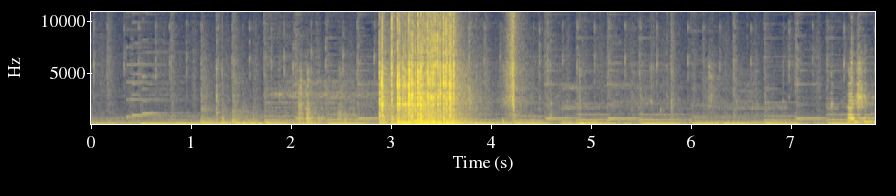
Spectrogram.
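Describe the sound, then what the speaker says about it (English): Playing cards, reproductions of World War II spotter cards, are shuffled during a cribbage game: a short, dense riffling burst in the middle, set against a steady tonal background. "putting the cards on the bottom and doing some shuffling"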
